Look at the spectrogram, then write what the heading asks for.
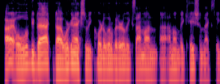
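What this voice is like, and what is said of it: Raspy voice. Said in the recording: “raspy voice ... No coughing fits, too.”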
